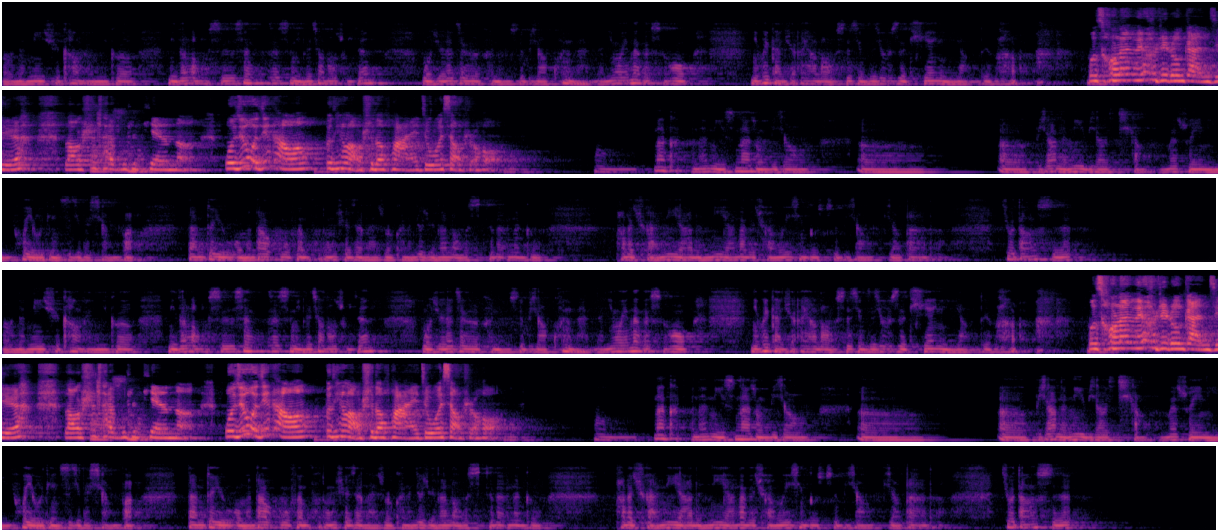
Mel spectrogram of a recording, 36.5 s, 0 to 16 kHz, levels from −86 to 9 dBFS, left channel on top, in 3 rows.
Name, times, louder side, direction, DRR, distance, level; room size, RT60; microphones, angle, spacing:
voice 1, 0.0-11.0 13.0-13.7 15.3-15.5 17.2-17.4 18.1-21.4 22.1-35.0, right 1 dB, 40° right, 8 dB, 1.2 m, -38 dB
voice 2, 10.9-17.2, right 3 dB, 60° right, 9 dB, 1.4 m, -25 dB
29.5 x 18.5 x 7.8 m, 1.2 s
head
